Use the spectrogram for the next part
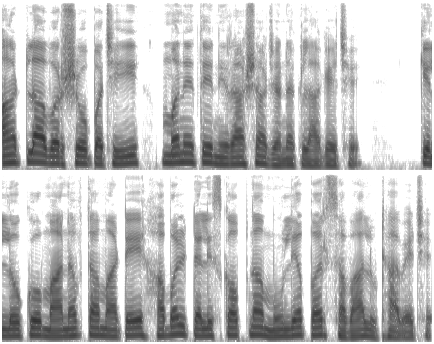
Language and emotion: Gujarati, sad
